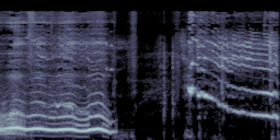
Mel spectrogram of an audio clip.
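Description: A man's imitation howl, a long wavering 'wouhou', dies away about two seconds in. After a short pause, a dog gives a high whine that falls steadily in pitch near the end.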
